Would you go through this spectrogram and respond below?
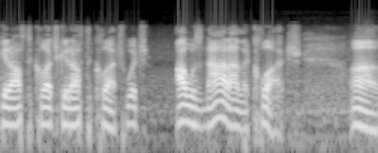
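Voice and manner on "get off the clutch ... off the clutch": usual speaking voice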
